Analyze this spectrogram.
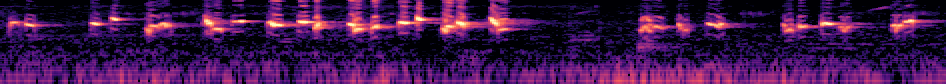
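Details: Sooty-headed bulbul in ropel song, a run of bright slurred whistles and chirps building into a dense burst, a pause, then looser warbled notes.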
